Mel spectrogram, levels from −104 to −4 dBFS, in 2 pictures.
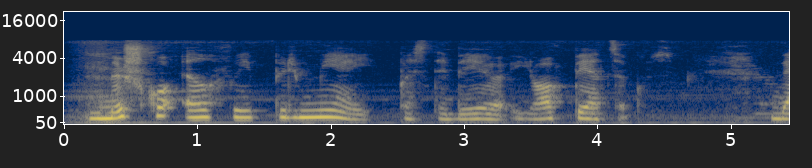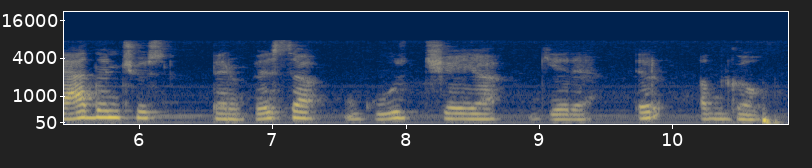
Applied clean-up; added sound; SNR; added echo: none; none; none; none.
